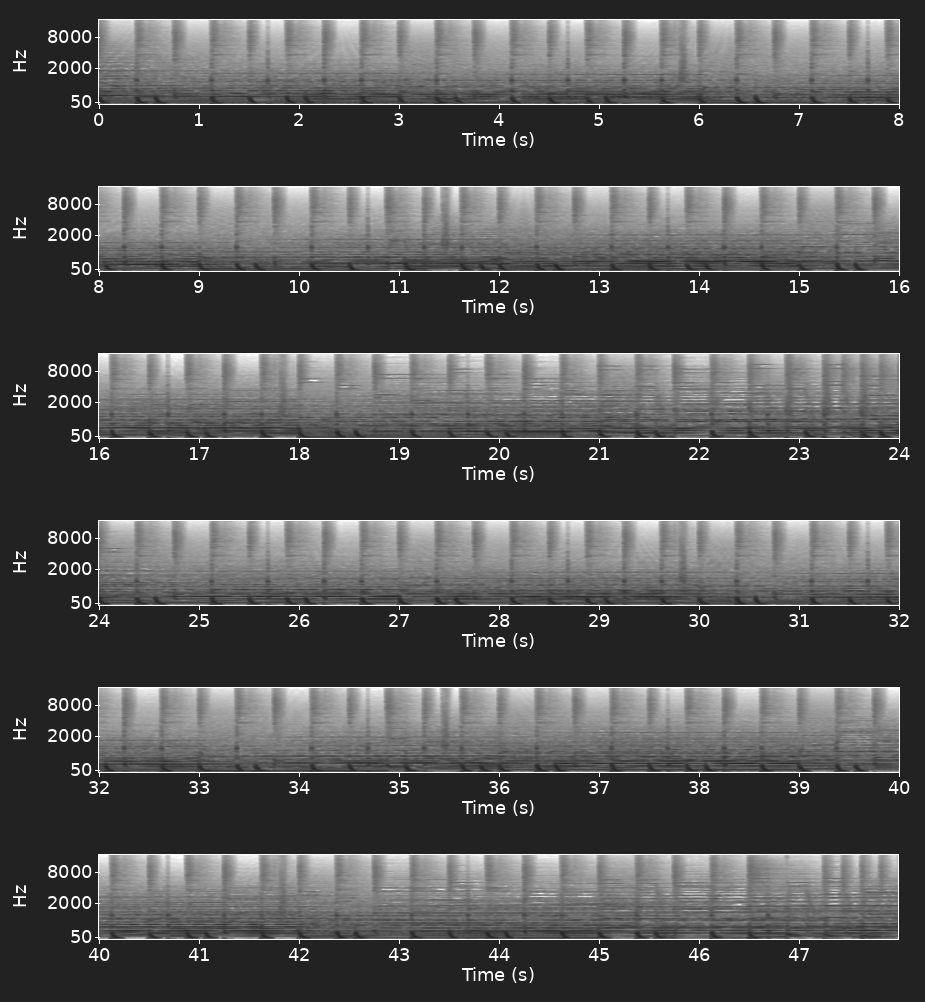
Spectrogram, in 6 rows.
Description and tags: short loops 01 02 2015 4 short 2
made in ableton live 9 lite with use of a Novation Launchkey 49 keyboard
- vst plugins : Alchemy
game loop short music tune intro techno house computer gamemusic gameloop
